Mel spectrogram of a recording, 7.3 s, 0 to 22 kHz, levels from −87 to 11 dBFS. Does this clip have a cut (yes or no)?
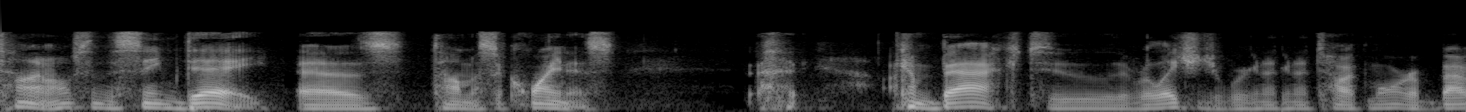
yes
